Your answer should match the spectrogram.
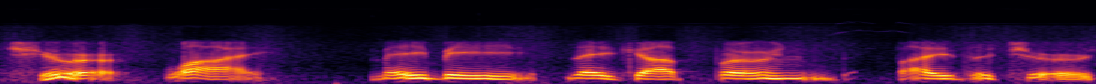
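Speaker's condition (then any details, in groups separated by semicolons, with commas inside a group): ALS; ALS diagnosed 2001, limb onset, muscle twitches and hand weakness at onset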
